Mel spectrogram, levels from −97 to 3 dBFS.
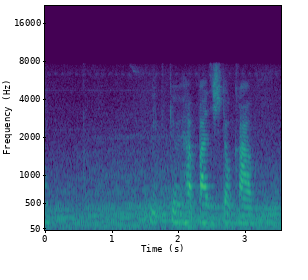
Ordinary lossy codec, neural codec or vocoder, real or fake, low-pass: none; none; real; none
